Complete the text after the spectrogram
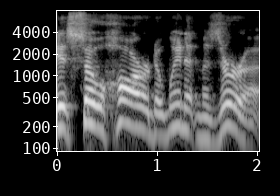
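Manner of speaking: very thick Southern drawl, laid on thick. Quoting a coach mocking Kirby Smart, the speaker does a thick Southern Kirby Smart impression. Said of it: "he goes into a very thick Southern accent here".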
